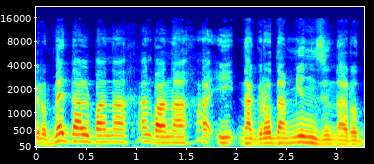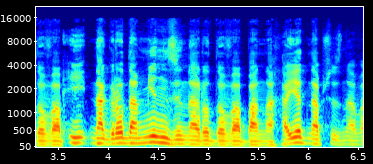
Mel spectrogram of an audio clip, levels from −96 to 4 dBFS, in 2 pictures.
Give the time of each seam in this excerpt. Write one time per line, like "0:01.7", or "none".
0:01.1
0:03.5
